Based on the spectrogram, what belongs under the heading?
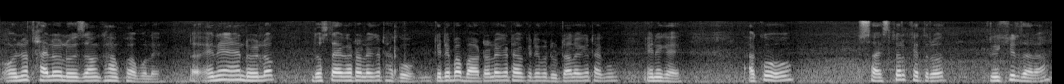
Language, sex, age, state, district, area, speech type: Assamese, male, 18-30, Assam, Sonitpur, rural, spontaneous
